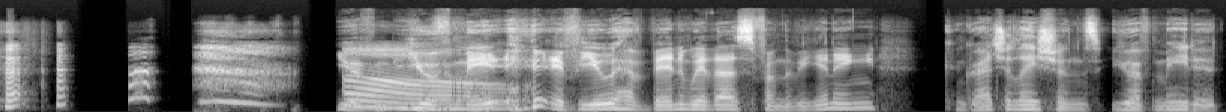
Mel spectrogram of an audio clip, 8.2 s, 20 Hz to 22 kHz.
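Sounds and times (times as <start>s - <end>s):
laughter: 0.0s - 1.5s, 2.3s - 5.8s
breathy vocal sounds: 1.3s - 3.9s
long drawn-out yawns sliding downward in pitch: 1.4s - 3.5s
speech: 2.3s - 8.1s.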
